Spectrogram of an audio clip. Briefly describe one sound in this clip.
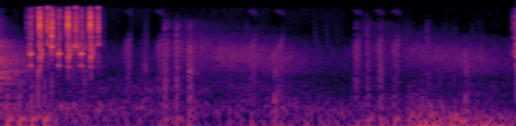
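Rapid gunfire pops and crackles.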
